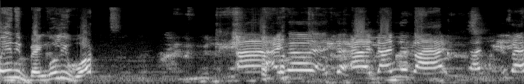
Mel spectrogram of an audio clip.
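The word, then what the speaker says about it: ধন্যবাদ: I know Dhanbad. Is that how you say it? No, thank you. Dhanbad. Thank you. So thank you. Dhanyabad to you as well for your precious time.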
